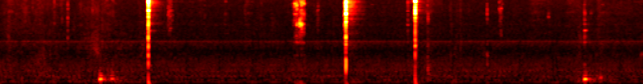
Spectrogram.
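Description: Upholstery scissors cutting jute carpet padding: three sharp metallic clicks of the blades, with a brief rustle of the fibre pad and a couple of soft low thuds as it is handled.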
